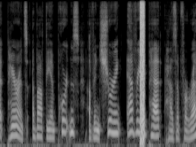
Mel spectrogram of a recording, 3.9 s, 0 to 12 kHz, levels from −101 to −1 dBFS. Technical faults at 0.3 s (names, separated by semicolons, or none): none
